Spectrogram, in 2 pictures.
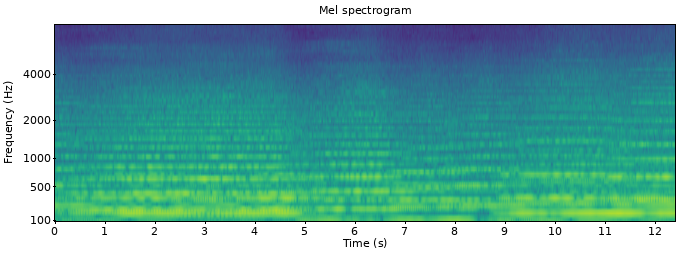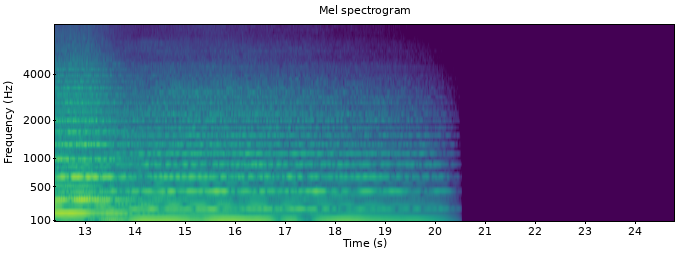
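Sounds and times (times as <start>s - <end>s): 
slow 55 BPM cinematic trailer music: 0.0s - 20.4s.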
